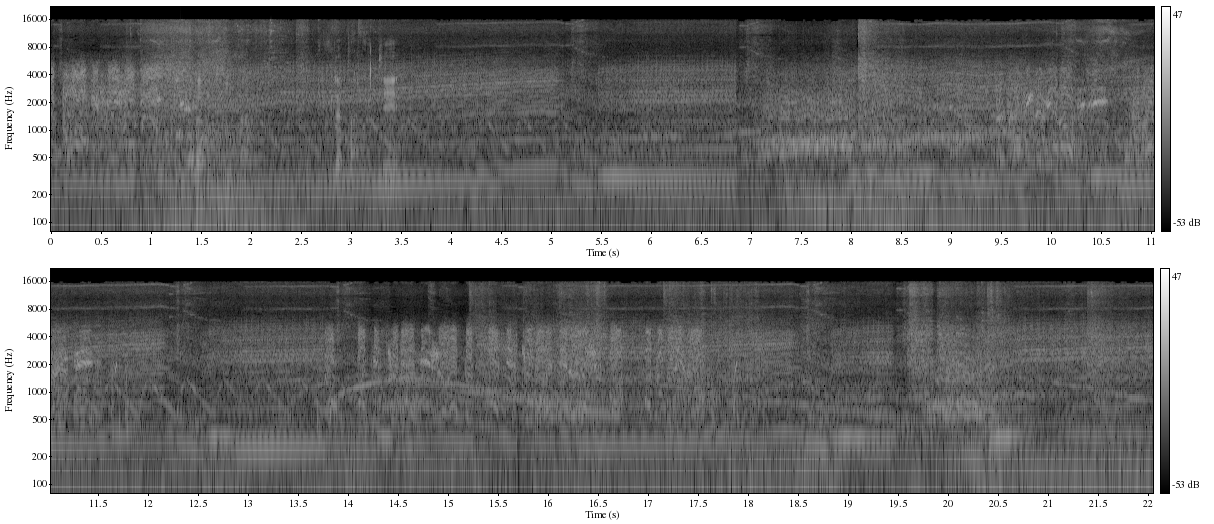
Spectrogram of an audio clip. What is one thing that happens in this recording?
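A police siren wails close behind.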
